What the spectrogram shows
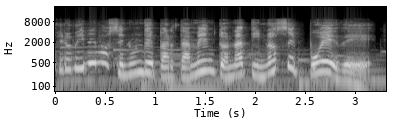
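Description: Woman as an exasperated mother, Rioplatense accent, stern, scolding, lively pitch. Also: normal speed, faint music behind. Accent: Rioplatense Spanish.

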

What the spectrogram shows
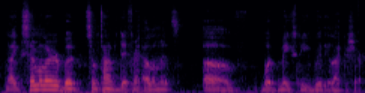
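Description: Deep-voiced young American man chatting casually. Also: sing-song, fairly quick, vocal fry, darkish tone. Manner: slangy, joking, teasing. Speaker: podcast co-host. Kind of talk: casual chat about anime.

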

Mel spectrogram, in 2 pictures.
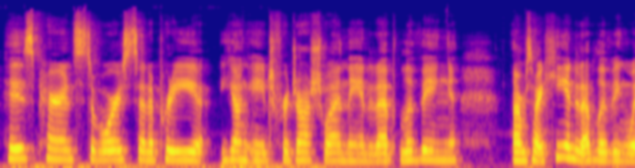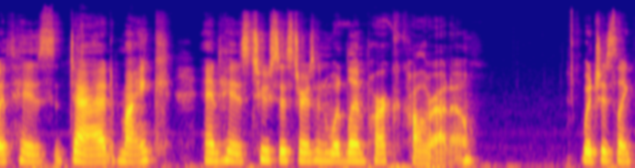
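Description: A woman's voice: mid-range voice, a little slow, a bit bright. Chatty woman podcast co-host. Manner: loose and chatty, heavy use of "like", casual swearing. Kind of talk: casual chat, telling a true crime story.

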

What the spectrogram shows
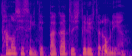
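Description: A man's voice: mid-range voice, very animated, fast, darkish tone, no room sound, clean studio sound. A man with a Kansai accent co-hosting a podcast, chatting casually and acting out the people in his story. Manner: chatty storyteller who acts out overheard people. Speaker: podcast co-host. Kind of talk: casual chat.

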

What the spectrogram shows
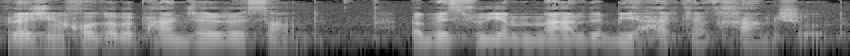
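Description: A man reads a novel aloud in a measured, even style. His voice is low and steady. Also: slight background noise. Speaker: narrator. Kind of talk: audiobook narration.

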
